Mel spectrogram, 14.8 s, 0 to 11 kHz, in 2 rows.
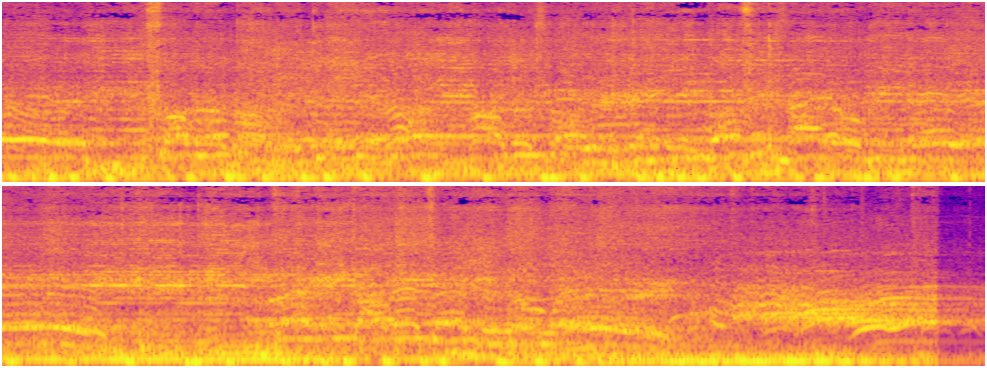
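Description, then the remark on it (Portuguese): A concert crowd yells and whoops continuously, a dense, loud wall of overlapping voices with rising shouts and cheers throughout, over a low rumbling din. “Esse vídeo aqui não expressa 10% do que foi o show.”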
